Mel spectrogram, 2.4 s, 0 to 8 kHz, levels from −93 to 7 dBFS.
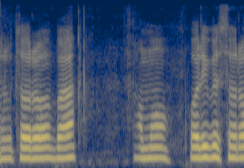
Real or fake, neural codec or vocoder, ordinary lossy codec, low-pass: fake; vocoder, 22.05 kHz, 80 mel bands, WaveNeXt; none; 7.2 kHz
